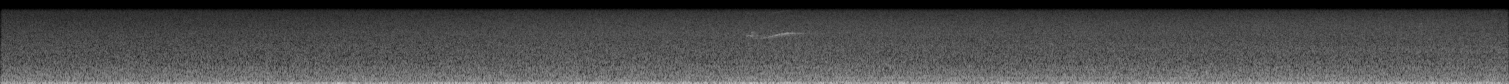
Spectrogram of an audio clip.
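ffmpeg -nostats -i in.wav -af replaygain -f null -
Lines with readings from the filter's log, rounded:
track_gain = +11.4 dB
track_peak = 0.232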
